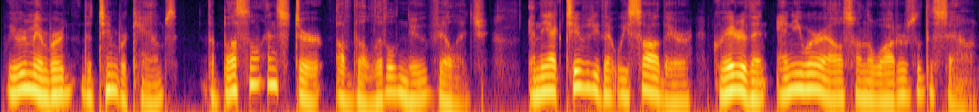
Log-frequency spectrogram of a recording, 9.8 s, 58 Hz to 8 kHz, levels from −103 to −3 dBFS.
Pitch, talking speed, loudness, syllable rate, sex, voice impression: 125 Hz, 190 wpm, -19 LUFS, 5.8 syllables/s, male, masculine, old, powerful, slightly hard, raspy, sincere, calm, mature, wild, slightly strict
